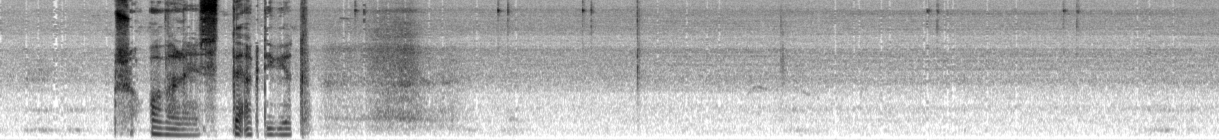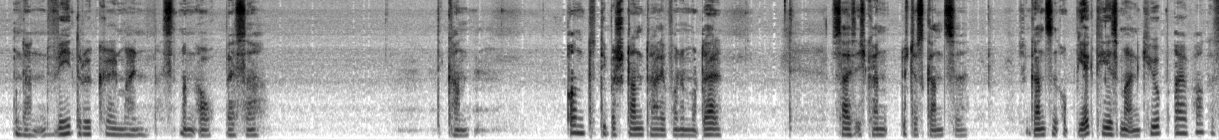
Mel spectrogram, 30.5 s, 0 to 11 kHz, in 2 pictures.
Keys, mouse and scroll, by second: 2.1 Escape, 4.9-10.8 drag, 18.0-30.4 middle drag.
